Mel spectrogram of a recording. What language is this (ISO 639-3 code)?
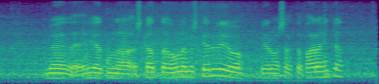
isl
